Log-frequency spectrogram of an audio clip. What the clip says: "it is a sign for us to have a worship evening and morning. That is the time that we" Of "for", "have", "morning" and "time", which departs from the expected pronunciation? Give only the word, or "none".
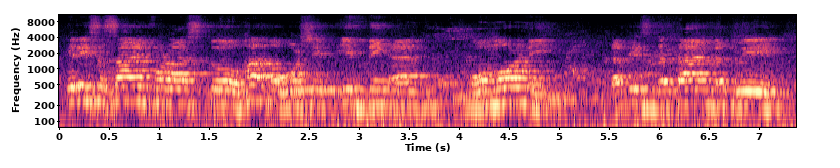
have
